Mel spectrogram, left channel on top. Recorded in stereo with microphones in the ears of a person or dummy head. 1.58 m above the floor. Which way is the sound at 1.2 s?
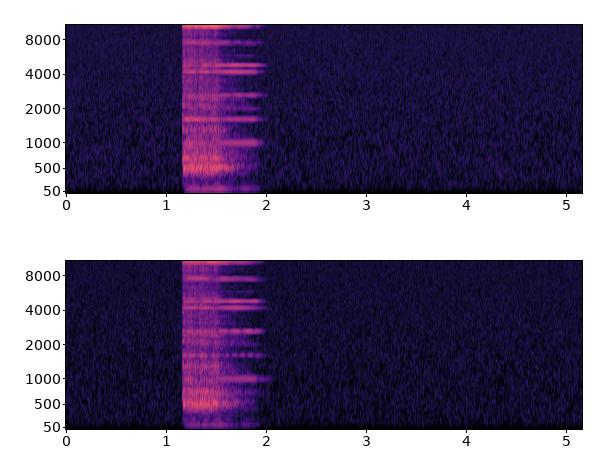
15° left (ahead or behind).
